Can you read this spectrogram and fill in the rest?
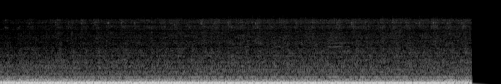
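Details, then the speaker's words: Truck with FiTech EFI on an International 1210, after cleaning a plugged fuel filter between the pump and FiTech unit that caused stumbling, stalling and codes 105, 74, 36: steady even engine drone, no misses, clean shutoff; fuel pump nearly silent; normal running. "so I got it all cleaned up put it back together started right up ran fine haven't had any problems since fuel pump was almost silent"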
